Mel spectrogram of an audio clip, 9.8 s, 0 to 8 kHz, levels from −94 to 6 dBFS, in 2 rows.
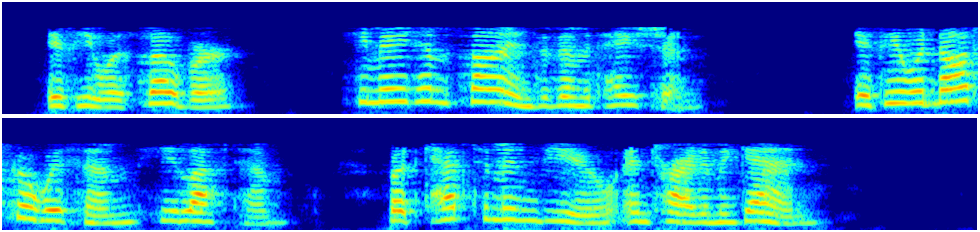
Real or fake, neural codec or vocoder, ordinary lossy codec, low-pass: fake; vocoder, 44.1 kHz, 128 mel bands every 512 samples, BigVGAN v2; AAC, 16 kbps; 7.2 kHz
